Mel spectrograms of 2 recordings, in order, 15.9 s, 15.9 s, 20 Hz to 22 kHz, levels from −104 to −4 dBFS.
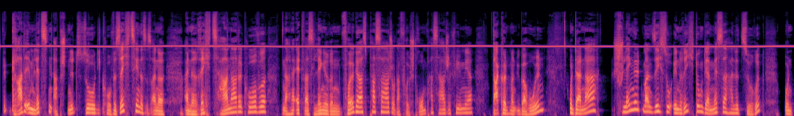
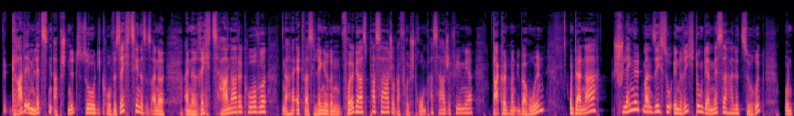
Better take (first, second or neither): second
